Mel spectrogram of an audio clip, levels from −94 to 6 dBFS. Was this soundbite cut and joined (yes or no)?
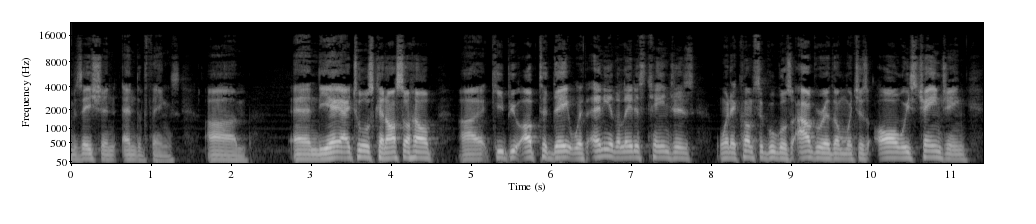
no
